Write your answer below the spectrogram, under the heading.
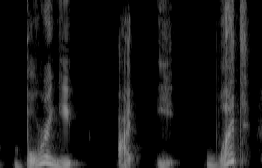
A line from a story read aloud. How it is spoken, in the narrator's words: Bon Bon spluttered incoherently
